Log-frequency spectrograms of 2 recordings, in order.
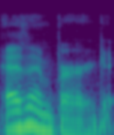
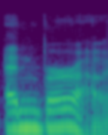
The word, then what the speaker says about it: Edinburgh: So we went up to what I used to call Edinburg cuz my family's all from the Pittsburgh area, you know, and all her family's just ragging on me. They're like, "It's not Edinburg, it's Edinburgh. It's Edinburgh."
